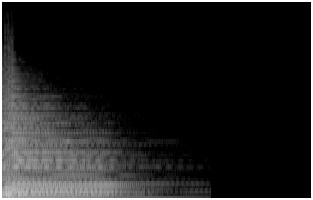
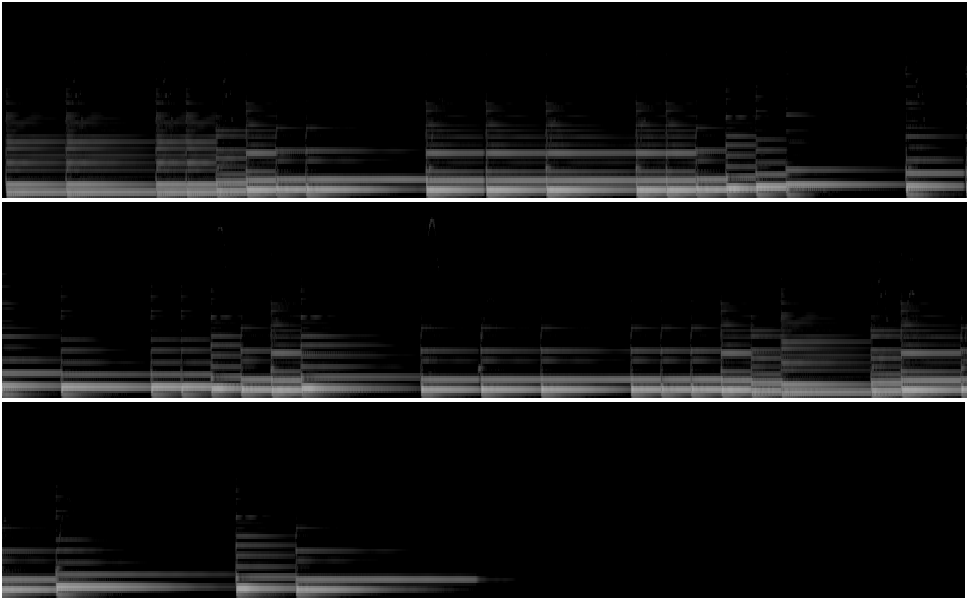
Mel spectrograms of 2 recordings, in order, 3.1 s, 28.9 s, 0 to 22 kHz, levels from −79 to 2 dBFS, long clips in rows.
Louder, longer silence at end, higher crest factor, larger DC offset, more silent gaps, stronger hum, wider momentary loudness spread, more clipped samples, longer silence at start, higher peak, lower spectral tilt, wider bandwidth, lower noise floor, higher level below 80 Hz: first, -27 LUFS vs -36 LUFS; second, 1.65 s vs 4.85 s; first, 20 dB vs 14 dB; neither; neither; neither; first, 17 LU vs 14 LU; neither; about the same, 0 s vs 0.05 s; first, -10 dBFS vs -22 dBFS; second, -7 dB/octave vs -11 dB/octave; first, 13 kHz vs 3.4 kHz; about the same, under -90 dBFS vs under -90 dBFS; first, -40 dBFS vs -74 dBFS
